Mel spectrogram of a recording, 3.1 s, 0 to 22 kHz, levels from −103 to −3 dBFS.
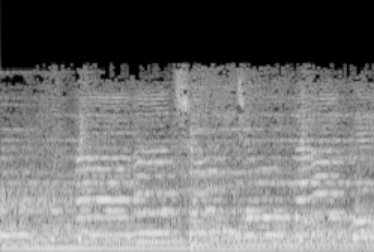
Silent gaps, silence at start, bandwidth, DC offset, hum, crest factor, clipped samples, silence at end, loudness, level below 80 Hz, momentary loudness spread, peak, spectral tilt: none; 0 s; 8 kHz; under 0.1%; none; 12 dB; under 0.1%; 0 s; -16 LUFS; -24 dBFS; 2 LU; -4 dBFS; -4.5 dB/octave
